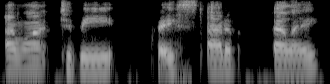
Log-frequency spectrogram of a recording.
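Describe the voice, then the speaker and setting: Flat-voiced woman on a muffled call. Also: on the low side, slow pace, dry recording. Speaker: workshop participant. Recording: dry, muffled video-call audio.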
